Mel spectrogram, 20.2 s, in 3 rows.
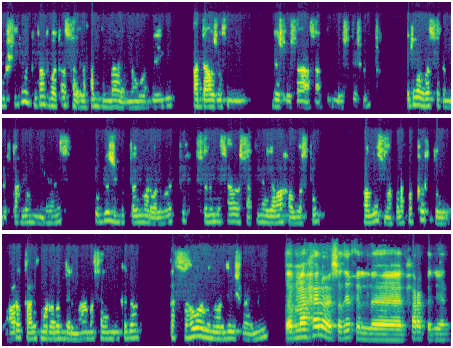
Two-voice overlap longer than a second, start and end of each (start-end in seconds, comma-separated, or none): none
